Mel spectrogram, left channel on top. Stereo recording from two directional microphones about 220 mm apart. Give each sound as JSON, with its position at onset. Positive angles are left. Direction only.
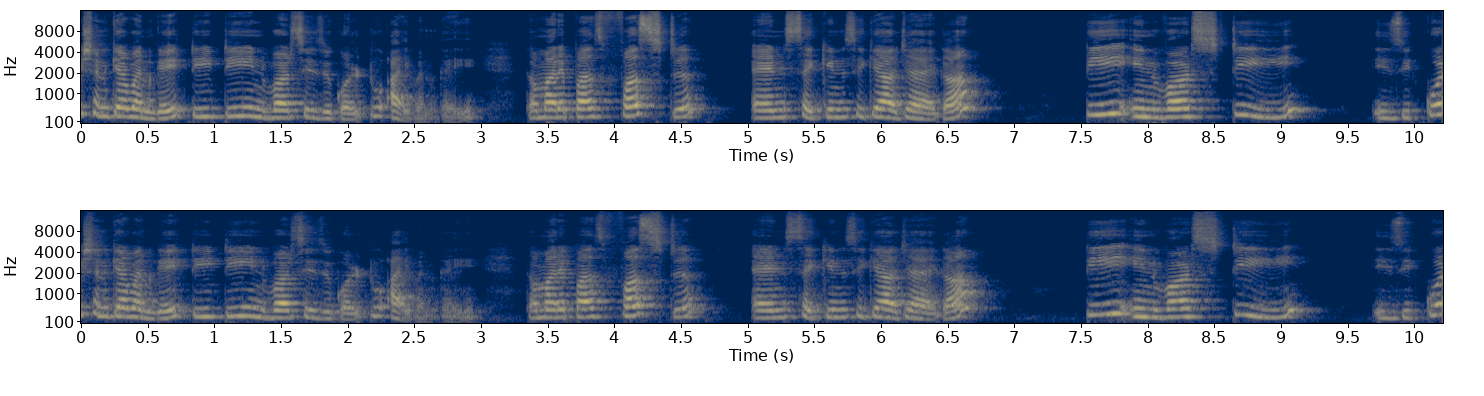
{"t": 0.0, "sound": "speech", "side_deg": 50}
